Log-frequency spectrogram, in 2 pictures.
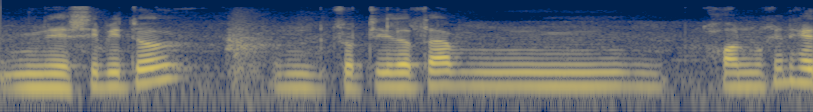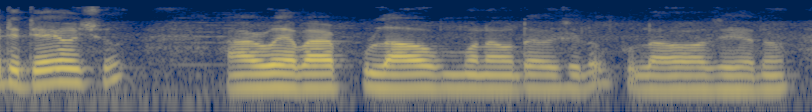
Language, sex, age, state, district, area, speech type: Assamese, male, 30-45, Assam, Biswanath, rural, spontaneous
